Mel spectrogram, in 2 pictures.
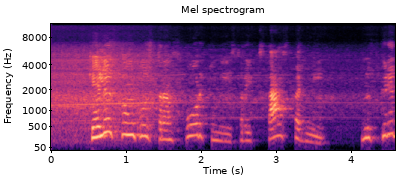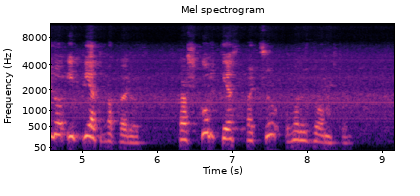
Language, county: Lithuanian, Šiauliai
